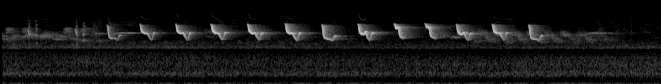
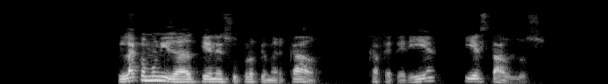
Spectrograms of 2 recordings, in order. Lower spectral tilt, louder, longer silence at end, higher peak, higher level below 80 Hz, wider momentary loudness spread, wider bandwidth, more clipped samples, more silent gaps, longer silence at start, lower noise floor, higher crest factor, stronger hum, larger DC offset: second, 5.5 dB/octave vs -8 dB/octave; about the same, -16 LUFS vs -17 LUFS; first, 1.2 s vs 0.85 s; about the same, -4 dBFS vs -2 dBFS; second, -64 dBFS vs -52 dBFS; first, 21 LU vs 18 LU; first, 18.5 kHz vs 11.5 kHz; neither; neither; second, 0.25 s vs 1.2 s; second, -50 dBFS vs -83 dBFS; about the same, 18 dB vs 16 dB; neither; neither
